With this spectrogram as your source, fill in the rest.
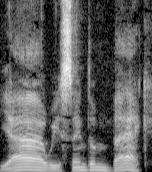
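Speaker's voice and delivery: distant yelling, calling out from afar. One of the people on watch answers from camp, yelling out. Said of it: "yell out".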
